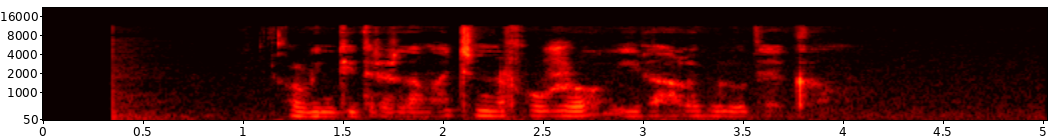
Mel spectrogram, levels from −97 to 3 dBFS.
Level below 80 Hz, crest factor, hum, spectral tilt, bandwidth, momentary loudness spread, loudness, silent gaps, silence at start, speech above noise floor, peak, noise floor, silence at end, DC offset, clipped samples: -84 dBFS; 28 dB; none; -1.5 dB/octave; 11.5 kHz; 22 LU; -49 LUFS; none; 0.35 s; 27 dB; -26 dBFS; -77 dBFS; 1 s; under 0.1%; under 0.1%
